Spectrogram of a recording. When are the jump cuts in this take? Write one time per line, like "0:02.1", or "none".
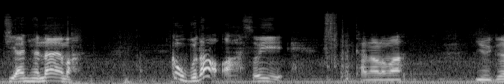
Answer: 0:01.7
